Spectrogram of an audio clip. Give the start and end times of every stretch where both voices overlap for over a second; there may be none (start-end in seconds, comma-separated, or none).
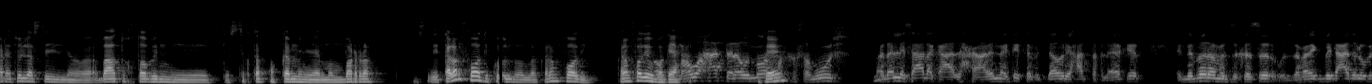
none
